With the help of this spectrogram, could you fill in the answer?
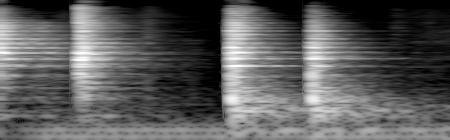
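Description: A sounding bar strikes a mine tunnel roof (the back) after a blast, testing for loose, hanging rock. Three sharp taps ring with a bright, hollow tone and die away quickly. The hollow sound marks a loose spot in the roof rock.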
